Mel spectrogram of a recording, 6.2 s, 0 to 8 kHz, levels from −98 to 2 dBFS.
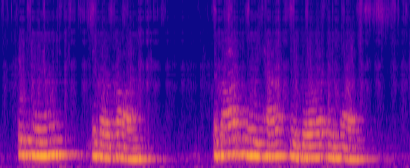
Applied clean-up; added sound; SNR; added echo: neural separator model SepFormer DNS4.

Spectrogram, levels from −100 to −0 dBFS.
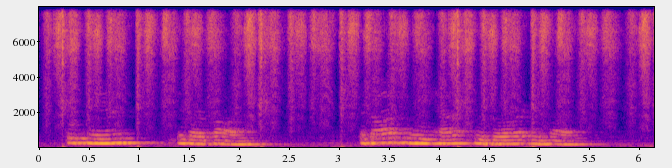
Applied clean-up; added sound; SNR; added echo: none; Rattle (instrument); 7 dB; reverberation time 0.9 s.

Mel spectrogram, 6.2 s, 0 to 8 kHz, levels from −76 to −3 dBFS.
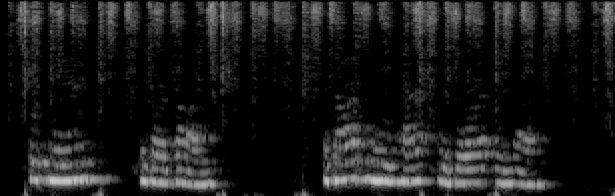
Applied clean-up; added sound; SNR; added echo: classical method WPE with log-MMSE.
